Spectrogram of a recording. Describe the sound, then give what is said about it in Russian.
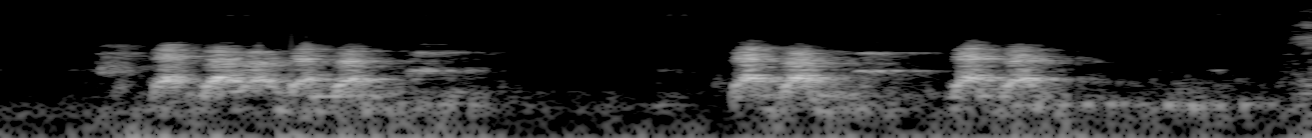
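Dogs barking back and forth at each other in faint bursts of quick barks, grouped into a few clusters separated by pauses, with no talk over them. “Собаки, говорю, как обезьяны, одна залаяла, и все, и они начинают теперь перегавкиваться.”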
